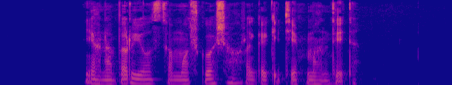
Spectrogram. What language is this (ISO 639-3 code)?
uzb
